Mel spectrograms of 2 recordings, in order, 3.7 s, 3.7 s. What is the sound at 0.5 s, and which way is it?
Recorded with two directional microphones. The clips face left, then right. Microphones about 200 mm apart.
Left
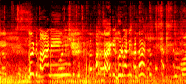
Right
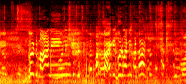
Speech, 5° left (ahead or behind).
